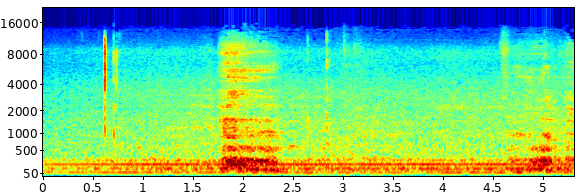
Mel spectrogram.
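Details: Snow leopards Akbar, male Yamato and female Yukko at Maruyama Zoo, kept in neighbouring enclosures and communicating across them, filmed 22 July 2010; one rough, breathy burst lasting about half a second over a steady low hum.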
